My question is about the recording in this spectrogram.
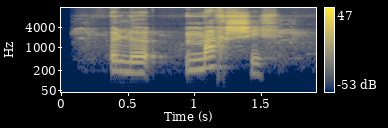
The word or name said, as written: le marche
